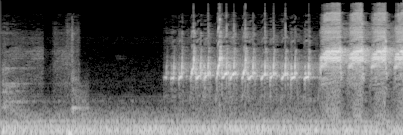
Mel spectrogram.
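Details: Flamboyan bird in full energetic voice, used to lure or train birds: a soft note, then a loud fast stream of piercing high twittering notes that grows denser and stronger.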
